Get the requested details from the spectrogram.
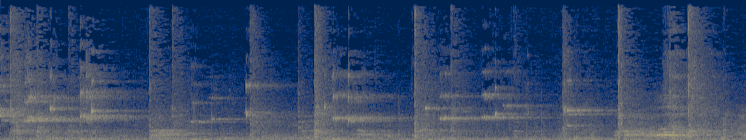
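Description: Shuttlecocks are struck with sharp pops of badminton rackets in an echoing hall.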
